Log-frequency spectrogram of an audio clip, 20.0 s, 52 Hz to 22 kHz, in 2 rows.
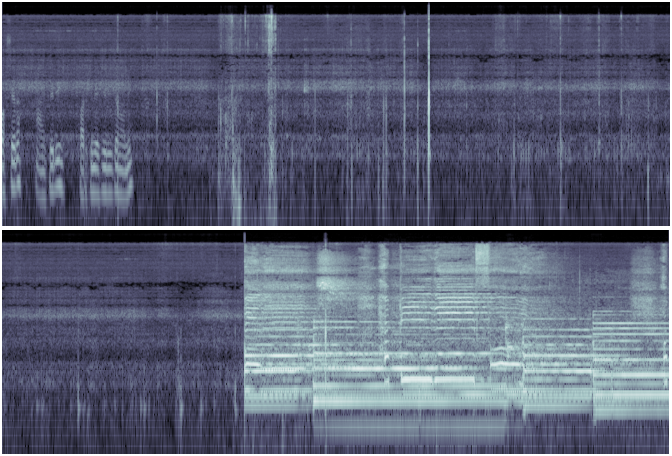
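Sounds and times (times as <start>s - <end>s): faint steady hiss: 0.0s - 20.0s
footsteps rustling and crunching: 7.0s - 10.2s.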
